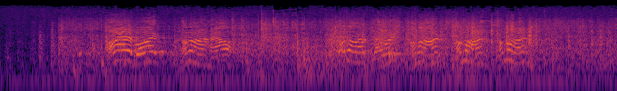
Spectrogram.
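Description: A man calls out loudly with animation.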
